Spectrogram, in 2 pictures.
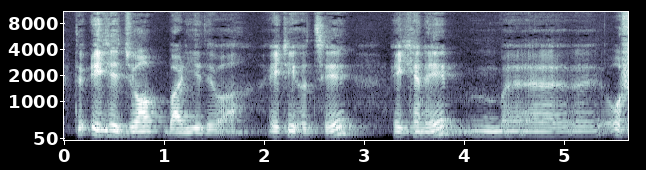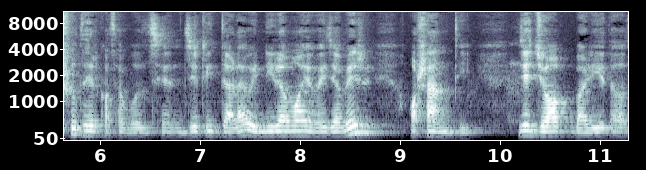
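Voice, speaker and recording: A man giving a devotional discourse, reading quotes slowly and then explaining them calmly. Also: mid-range voice. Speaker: religious speaker. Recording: echoey room.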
